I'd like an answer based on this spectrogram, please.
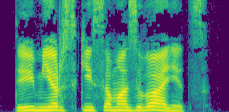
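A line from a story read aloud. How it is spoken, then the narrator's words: Rough interruption. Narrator (Russian): грубо перебил его голос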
